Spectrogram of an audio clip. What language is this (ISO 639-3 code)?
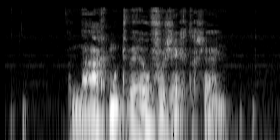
nld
